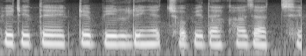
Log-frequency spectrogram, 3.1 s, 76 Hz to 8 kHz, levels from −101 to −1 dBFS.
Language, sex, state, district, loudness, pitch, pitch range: Bengali, female, West Bengal, Cooch Behar, -15 LUFS, 215 Hz, 205-220 Hz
